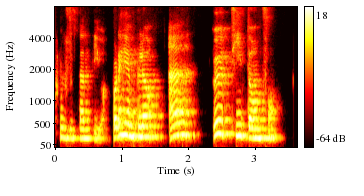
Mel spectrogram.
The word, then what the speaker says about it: petit: Por ejemplo, un petit enfant. Petit, esa T no suena si la palabra está sola, pero se encuentra con un sustantivo que empieza con vocal, enfant, y hago la liaison.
